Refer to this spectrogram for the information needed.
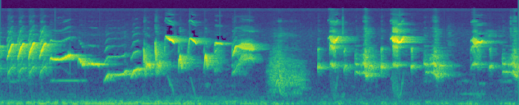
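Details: A pet white-rumped shama, out of its cage and perched on a sofa, delivers a rich, varied song: rapid repeated high notes, then slurred whistles sliding up and down, and a burst of scratchy phrases, over a low steady hum.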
